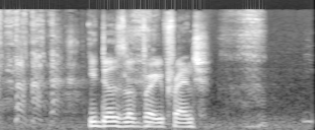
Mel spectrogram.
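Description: A man laughs loudly in a cartoonish voice.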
